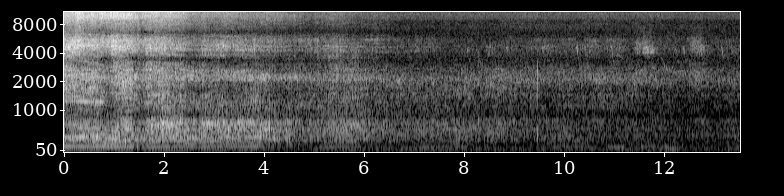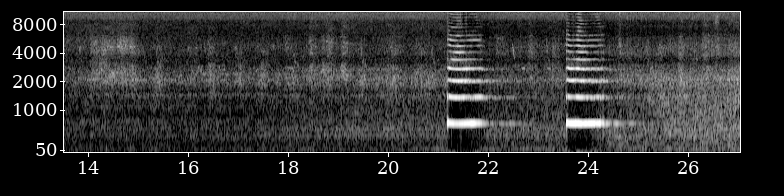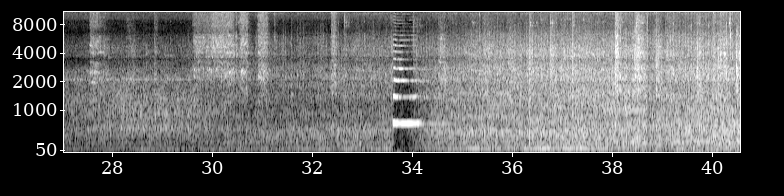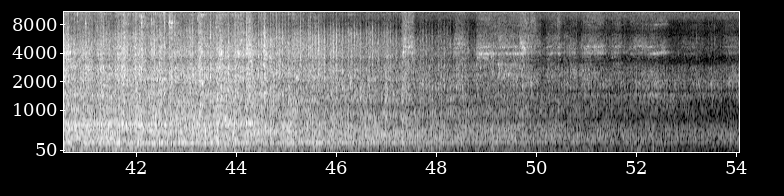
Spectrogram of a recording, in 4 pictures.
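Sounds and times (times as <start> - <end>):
train passing by: 0.0 - 54.0
train horn blast: 21.2 - 22.8, 23.5 - 25.2, 33.6 - 34.9.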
